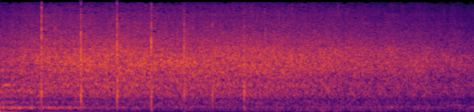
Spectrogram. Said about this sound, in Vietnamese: Và chắc hẳn là chúng ta không tiếc một nụ cười và một tràng vỗ tay nữa để dành cho nhau.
